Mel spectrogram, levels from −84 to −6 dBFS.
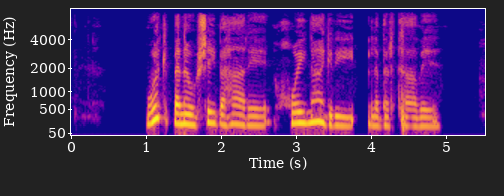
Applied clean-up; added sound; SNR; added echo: none; none; none; none.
